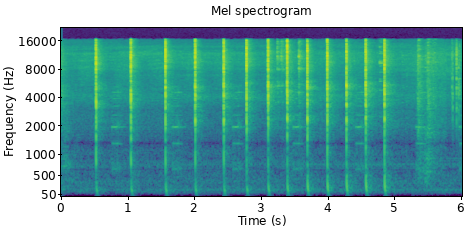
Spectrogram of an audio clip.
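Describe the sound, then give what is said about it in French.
A small surgical hammer strikes about fifteen times in a steady, slightly quickening series of sharp taps, inserting a bone anchor into a tunnel on the medial edge of the arm during elbow ligament repair, with no talking and only a faint background hum between the blows. “Dans ce tunnel, je vais placer une encre que je vais insérer au marteau.”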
